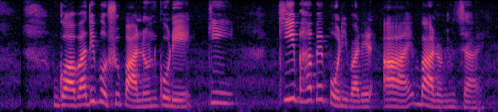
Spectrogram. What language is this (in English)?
Bangla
